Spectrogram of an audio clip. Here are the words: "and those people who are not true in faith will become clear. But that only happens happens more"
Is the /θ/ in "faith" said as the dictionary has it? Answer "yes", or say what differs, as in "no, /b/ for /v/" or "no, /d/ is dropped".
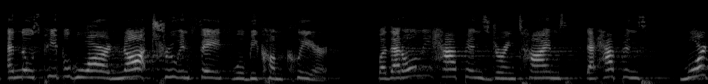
yes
